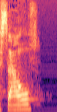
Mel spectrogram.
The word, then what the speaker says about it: salve: They were known for like having a special eye salve with an L in there, silent L, eye salve.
